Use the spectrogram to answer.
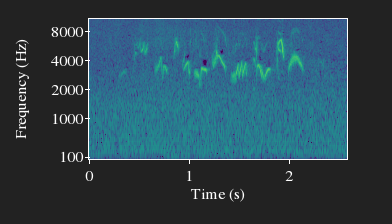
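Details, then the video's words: American robin giving a quick run of about a dozen clear, slurred whistled notes that rise and fall, over soft steady background noise. "American Robin (Turdus migratorius)"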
